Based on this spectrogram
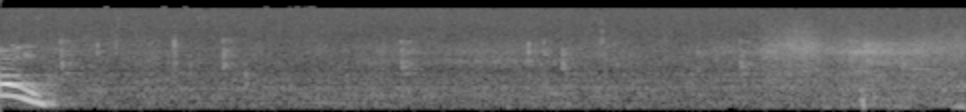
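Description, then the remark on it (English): A tiny female cat named Shinky gives one short meow that slides downward in pitch, then all falls quiet except for faint ticking and low background hiss. “For a tiny little cat, she's got a big mouth, hasn't she? Listen. Meow.”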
